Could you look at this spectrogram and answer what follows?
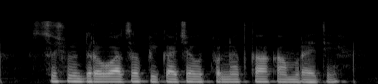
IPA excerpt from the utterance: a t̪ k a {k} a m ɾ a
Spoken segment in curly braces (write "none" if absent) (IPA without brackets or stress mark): k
